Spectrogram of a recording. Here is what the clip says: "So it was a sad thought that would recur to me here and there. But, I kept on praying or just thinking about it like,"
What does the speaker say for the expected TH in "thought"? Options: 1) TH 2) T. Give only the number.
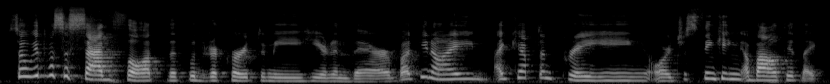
1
